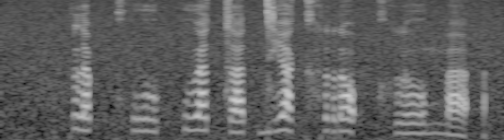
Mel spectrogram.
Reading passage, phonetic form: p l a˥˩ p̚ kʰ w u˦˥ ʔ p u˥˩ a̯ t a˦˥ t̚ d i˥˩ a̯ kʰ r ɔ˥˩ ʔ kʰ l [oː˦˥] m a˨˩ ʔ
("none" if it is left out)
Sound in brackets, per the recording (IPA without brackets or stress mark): oː˦˥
